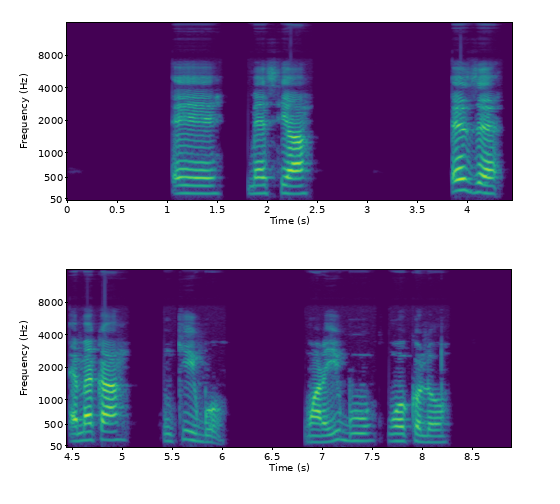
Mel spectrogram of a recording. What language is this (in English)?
Igbo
